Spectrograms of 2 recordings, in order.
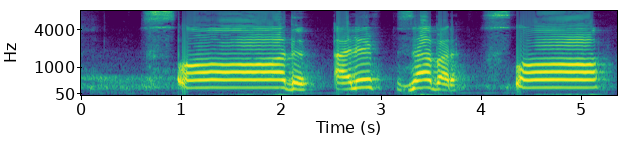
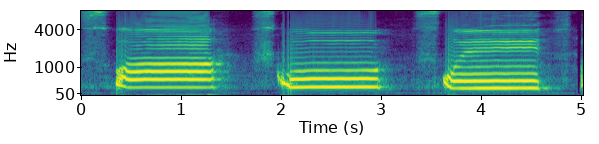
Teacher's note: ہمارے صاد کو ادا کرتے وقت ہمارے ہونٹ گول نہیں ہونے چاہیے اور سیٹی کی طرح تیز آواز نکلنی چاہیے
